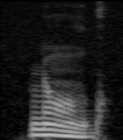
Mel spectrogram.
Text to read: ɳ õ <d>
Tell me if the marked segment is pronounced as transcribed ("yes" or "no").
no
